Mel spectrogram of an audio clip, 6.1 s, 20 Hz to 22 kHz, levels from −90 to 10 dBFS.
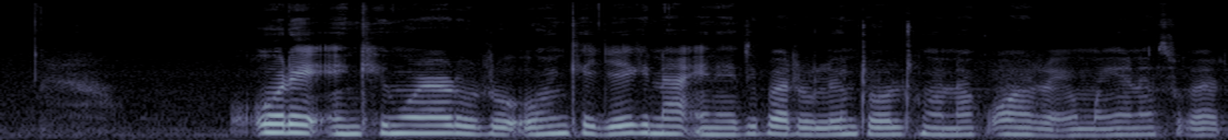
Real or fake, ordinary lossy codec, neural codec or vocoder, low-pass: real; none; none; 19.8 kHz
